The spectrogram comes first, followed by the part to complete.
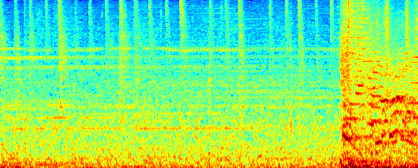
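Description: Steady low rumble of a moving car heard from inside the cabin. About three and a half seconds in it gives way to a sudden, louder burst of several voices shouting outdoors.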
